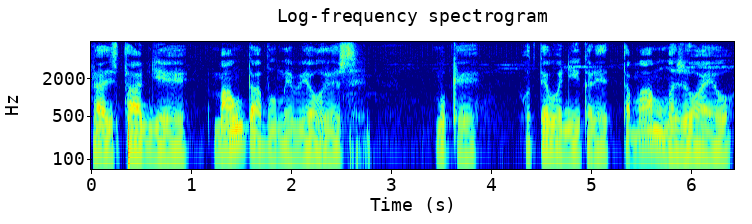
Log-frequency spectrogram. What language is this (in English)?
Sindhi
